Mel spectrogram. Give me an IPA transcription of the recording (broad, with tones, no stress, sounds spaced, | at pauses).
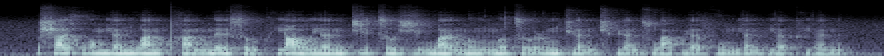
ʂ a˥ ɪ̯ x w ɔ˧˥ m j ɛ˧˥ n w a˧˥ n pʰ a̰˨˩ n n̪ e˥˩ ɪ̯ s ɹ̩˨˩ pʰ j ɑ˥˩ ʊ̯ l j ɛ˧˥ n t͡ɕ i˥ t͡s ɹ̩˥˩ ɕ i˧˥ n̪ w a˥˧ ɪ̯ n̪ ɤ˥˧ ŋ n̪ ɤ˥˩ t͡s ɹ̩˧˥ ɻ ʊ˥ ŋ t͡ɕ ɥ ɛ˥˧ n t͡ɕʰ ɥ ɛ˥˩ n s w ä˧˥ p ɥ ɛ˥˩ f u˥ m j ɛ˥ n p j ɛ˧˥ pʰ j ɛ˧˥ n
